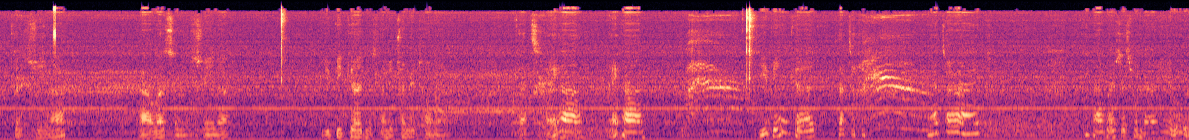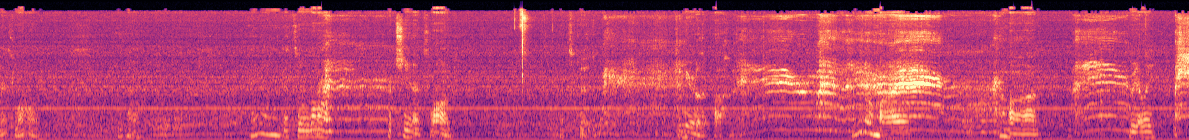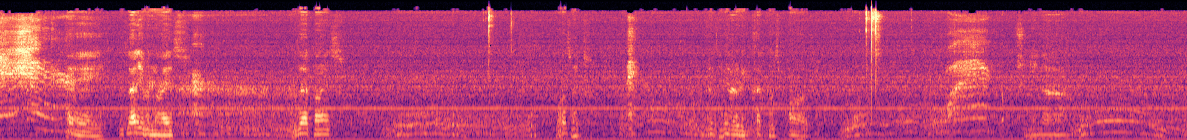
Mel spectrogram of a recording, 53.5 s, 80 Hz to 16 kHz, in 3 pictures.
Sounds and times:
Speech: 0.2s - 1.0s, 2.1s - 3.5s, 4.8s - 6.8s, 7.8s - 9.8s, 11.3s - 13.1s, 13.9s - 14.8s, 16.3s - 18.5s, 19.6s - 20.0s, 21.6s - 22.9s, 23.7s - 24.7s, 26.2s - 26.9s, 28.0s - 29.0s, 30.6s - 31.5s, 32.8s - 33.5s, 34.8s - 35.2s, 36.7s - 38.5s, 40.1s - 40.9s, 44.0s - 44.6s, 46.3s - 48.6s, 50.9s - 52.0s
Meow: 10.3s - 11.1s, 12.9s - 14.0s, 28.9s - 32.0s, 34.0s - 34.8s, 35.4s - 36.7s, 49.9s - 50.6s
Caterwaul: 10.3s - 11.2s, 12.9s - 14.0s, 22.6s - 23.8s, 26.9s - 28.2s, 28.8s - 32.9s, 33.9s - 36.8s, 49.2s - 50.7s, 51.4s - 53.4s.

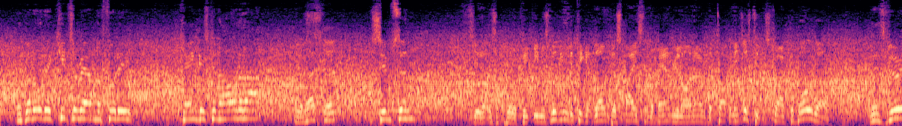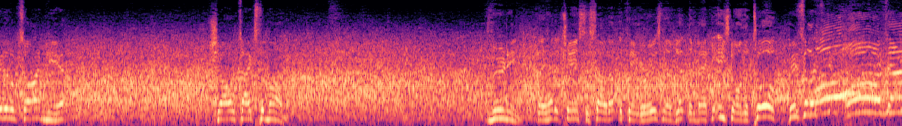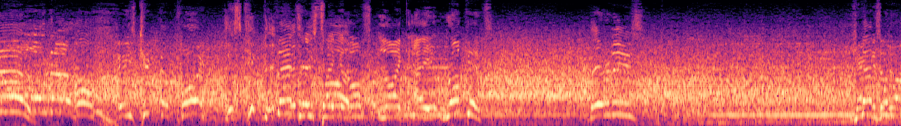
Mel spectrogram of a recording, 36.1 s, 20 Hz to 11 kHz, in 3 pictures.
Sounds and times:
Speech: 0.2s - 1.8s, 2.4s - 5.6s, 6.2s - 13.0s, 14.8s - 15.9s, 18.5s - 30.6s, 35.4s - 36.0s.

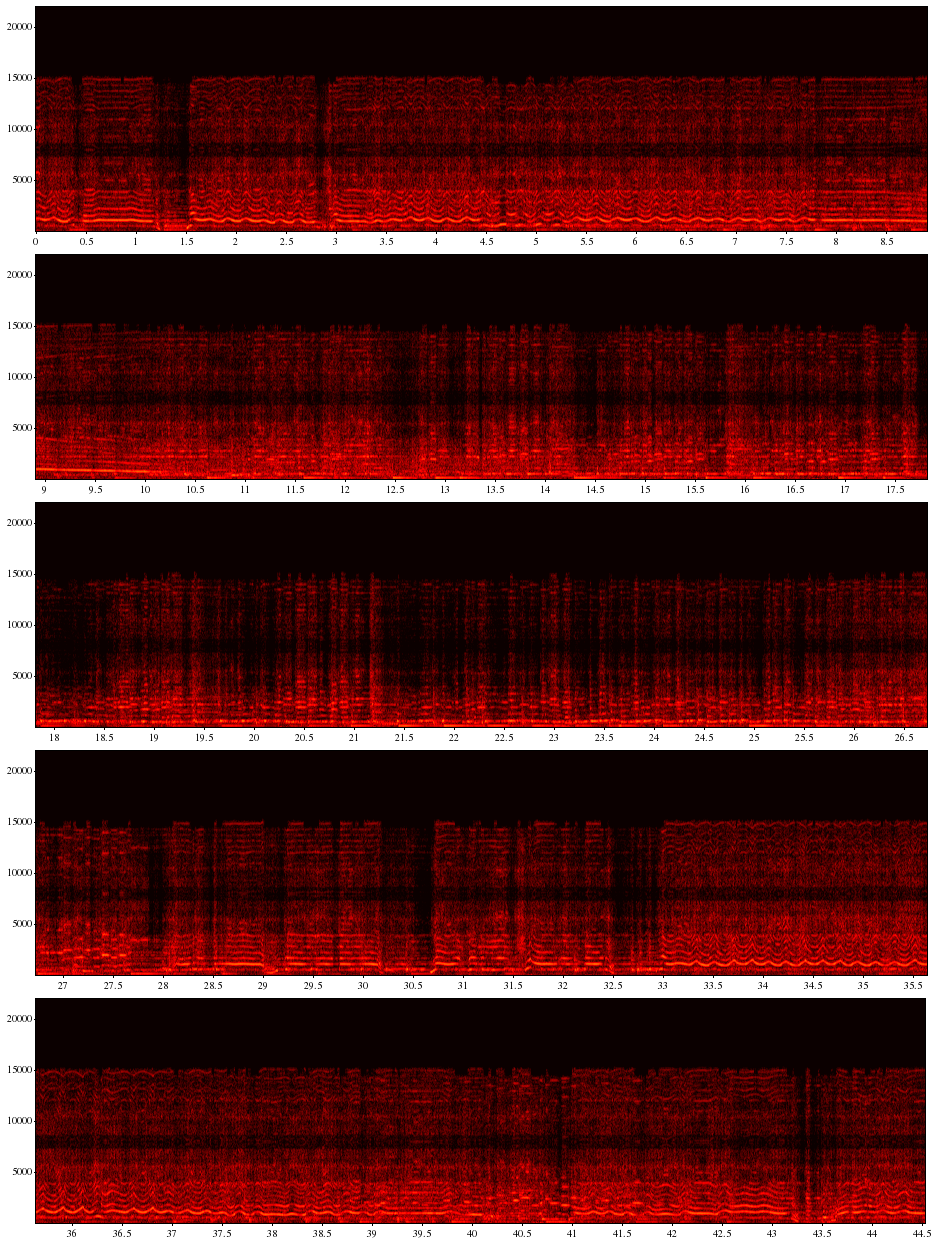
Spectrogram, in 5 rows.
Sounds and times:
Orchestra: 0.0s - 44.5s.

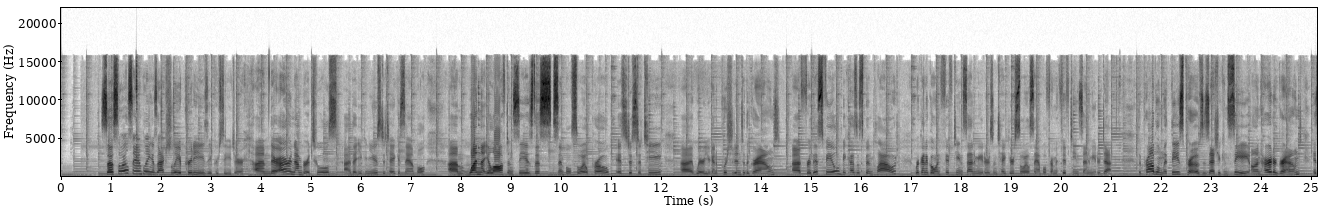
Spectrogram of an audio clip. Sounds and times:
Music: 0.0s - 25.1s
Speech: 0.9s - 21.0s, 21.6s - 25.1s.

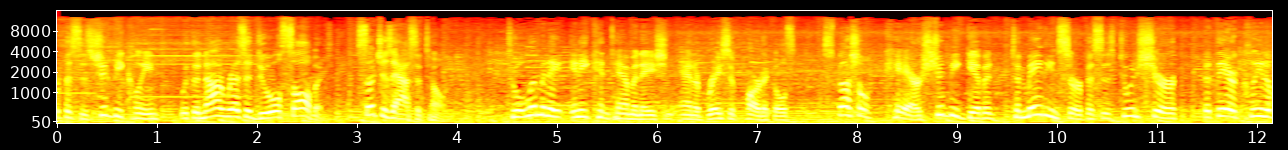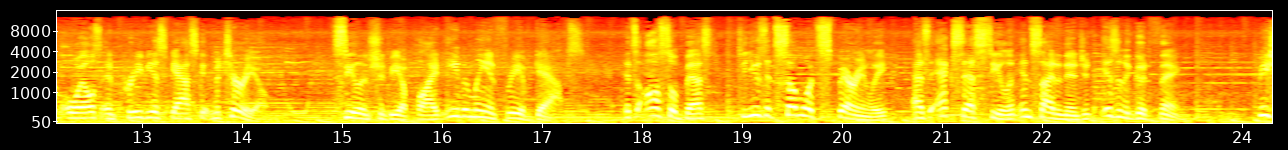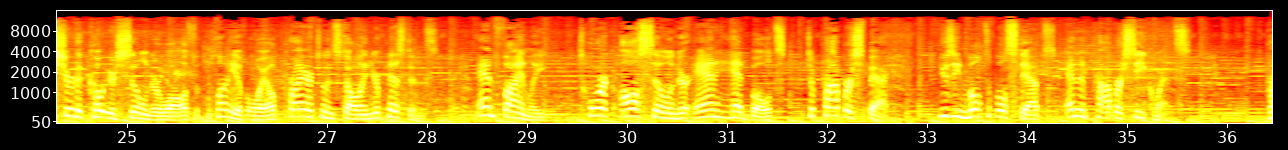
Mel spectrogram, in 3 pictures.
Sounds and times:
Speech: 0.0s - 14.2s, 14.9s - 23.4s, 24.2s - 35.6s
Music: 0.0s - 36.4s.

